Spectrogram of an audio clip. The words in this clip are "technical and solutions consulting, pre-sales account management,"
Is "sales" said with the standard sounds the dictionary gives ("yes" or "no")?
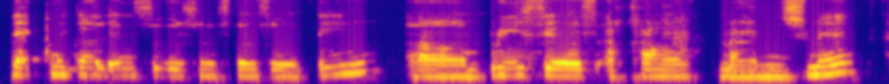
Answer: no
